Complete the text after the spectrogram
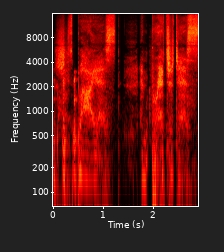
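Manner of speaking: ASMR-style breathy voice. Asked to say it again in that breathy voice: a breathy ASMR whisper. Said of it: "A S M R [name]".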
